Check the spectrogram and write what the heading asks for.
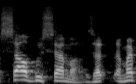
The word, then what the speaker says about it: Buscema: you know like Sal busemma is that am I pronouncing it right when he actually appeared in a Nova comic that he drew he pronounced it for now they said be you simmer oh okay although although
